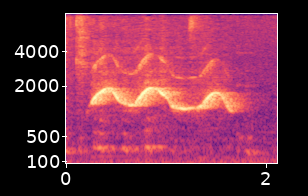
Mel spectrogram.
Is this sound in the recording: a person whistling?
yes

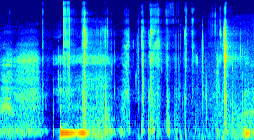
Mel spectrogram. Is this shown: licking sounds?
yes

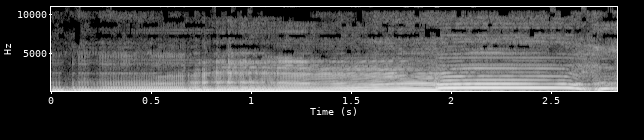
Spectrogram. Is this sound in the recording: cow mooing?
yes

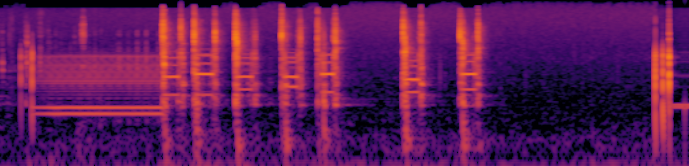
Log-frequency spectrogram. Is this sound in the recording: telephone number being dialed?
yes

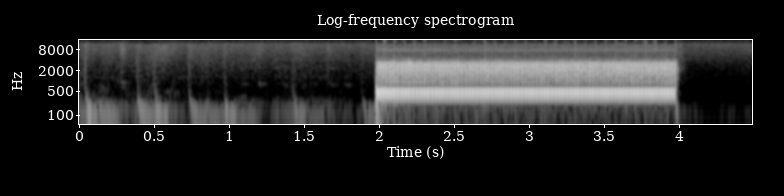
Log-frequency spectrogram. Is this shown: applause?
no

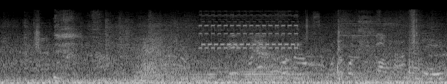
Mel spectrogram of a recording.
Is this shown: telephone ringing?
yes

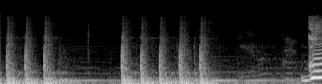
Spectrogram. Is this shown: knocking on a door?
yes

